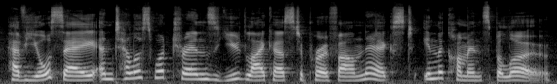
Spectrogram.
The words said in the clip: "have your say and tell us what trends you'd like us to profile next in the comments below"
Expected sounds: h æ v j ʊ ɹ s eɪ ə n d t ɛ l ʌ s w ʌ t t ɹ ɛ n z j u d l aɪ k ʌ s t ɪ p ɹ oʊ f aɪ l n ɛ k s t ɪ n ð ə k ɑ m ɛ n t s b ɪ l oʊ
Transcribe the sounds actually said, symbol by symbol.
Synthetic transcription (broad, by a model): h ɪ v j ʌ ɹ s eɪ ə n t ɛ l ʌ s w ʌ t t ɹ ɛ n z j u d l aɪ k ʌ s t ɪ p ɹ oʊ f aɪ l n ɛ k s t ɪ n ð ə k ɑ m ɛ n t s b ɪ l oʊ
